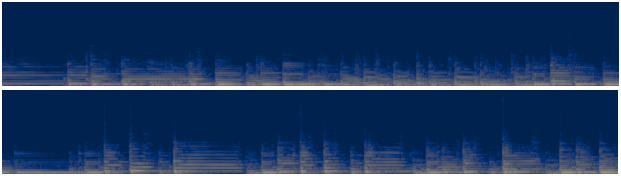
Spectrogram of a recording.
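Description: Upright double bass played pizzicato in a jazz bass solo: a fast run of plucked low notes, with a few held notes left ringing, briefly at the start and again about eight seconds in.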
